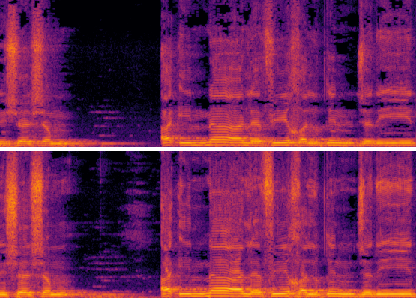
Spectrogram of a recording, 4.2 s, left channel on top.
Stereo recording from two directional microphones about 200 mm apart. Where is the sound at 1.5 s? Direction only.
30° right (ahead or behind).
